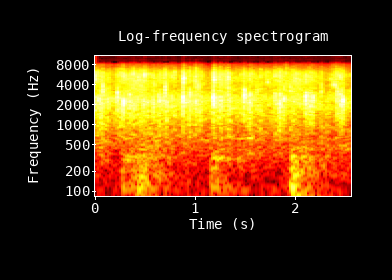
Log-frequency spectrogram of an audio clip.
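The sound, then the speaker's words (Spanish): A street crowd applauds steadily, a dense wash of many hands clapping at once, with a few louder swells rising out of the sustained ovation, as the Jesús del Perdón procession float advances head-on along the first stretch of calle Bernabé Soriano. “Pues comenzando en el primer tramo de la calle Bernabé Soriano, el paso de Jesús del Perdón, andando de frente, con poderío, levantando los aplausos, respetable, coincidiendo con el final de la marcha.”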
